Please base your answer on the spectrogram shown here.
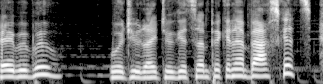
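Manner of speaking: animated cartoon bear character voice. Doing a tarot reading, imitating a cartoon bear: Yogi Bear voice. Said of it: "he is Yogi Bear".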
